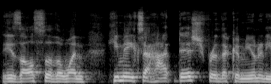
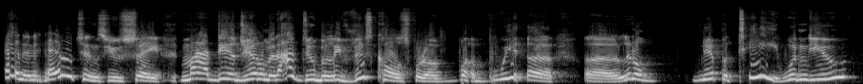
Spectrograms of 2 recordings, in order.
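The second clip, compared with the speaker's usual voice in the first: higher, syrupy genteel hostess voice; mock charming hostess; 4 semitones higher than usual. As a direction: sweet-talk the guest into tea. Voicing the charming killer hostess.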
